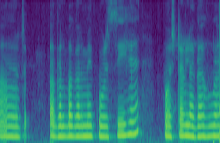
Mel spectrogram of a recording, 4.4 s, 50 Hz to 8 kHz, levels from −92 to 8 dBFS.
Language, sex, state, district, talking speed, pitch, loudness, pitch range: Hindi, female, Chandigarh, Chandigarh, 135 wpm, 210 Hz, -14 LUFS, 205-215 Hz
